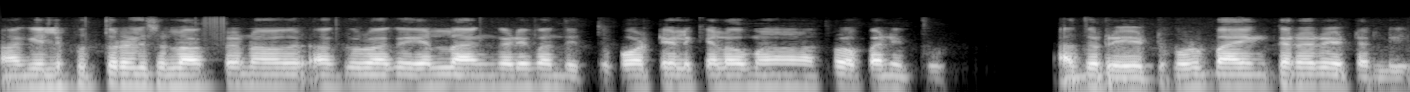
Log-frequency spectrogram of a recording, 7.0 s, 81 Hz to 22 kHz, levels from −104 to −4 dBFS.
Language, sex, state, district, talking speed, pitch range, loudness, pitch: Kannada, male, Karnataka, Dakshina Kannada, 195 wpm, 115-120 Hz, -18 LUFS, 115 Hz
